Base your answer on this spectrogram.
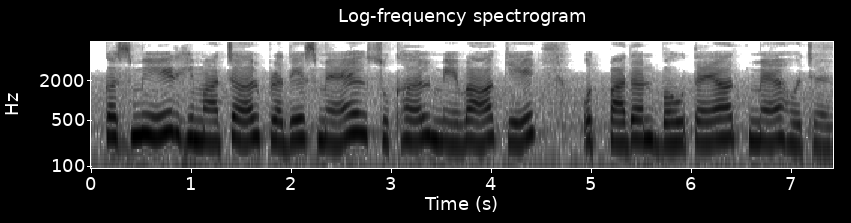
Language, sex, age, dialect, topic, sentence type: Maithili, female, 25-30, Eastern / Thethi, agriculture, statement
